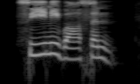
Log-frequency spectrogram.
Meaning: 1. an epithet of Vishnu 2. a male given name from Sanskrit
- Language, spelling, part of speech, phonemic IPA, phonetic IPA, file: Tamil, சீனிவாசன், proper noun, /tʃiːnɪʋɑːtʃɐn/, [siːnɪʋäːsɐn], Ta-சீனிவாசன்.ogg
